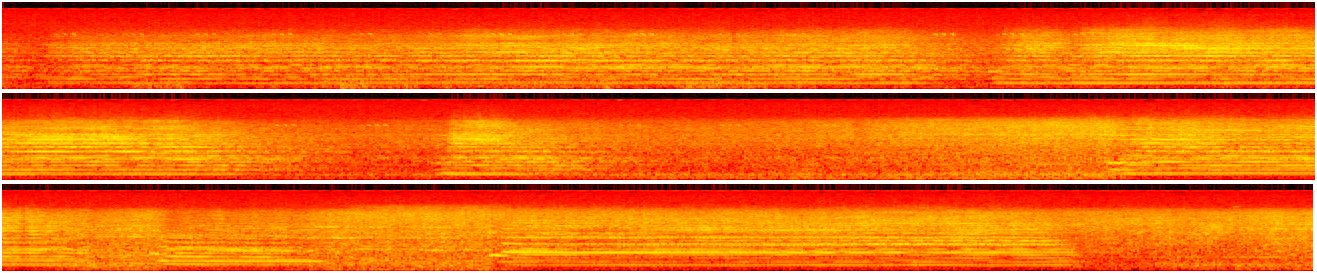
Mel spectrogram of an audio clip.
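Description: A train horn blasts loudly in long, repeated calls as a train approaches.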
